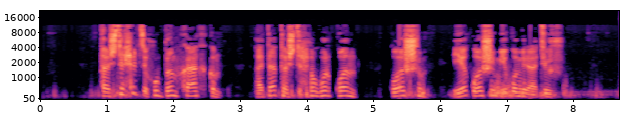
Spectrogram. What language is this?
Kabardian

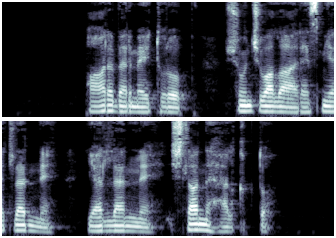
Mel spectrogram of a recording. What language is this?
Uyghur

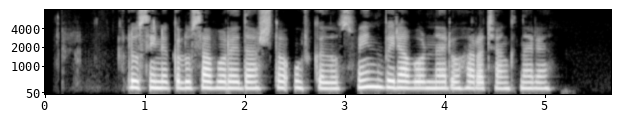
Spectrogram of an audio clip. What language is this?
Armenian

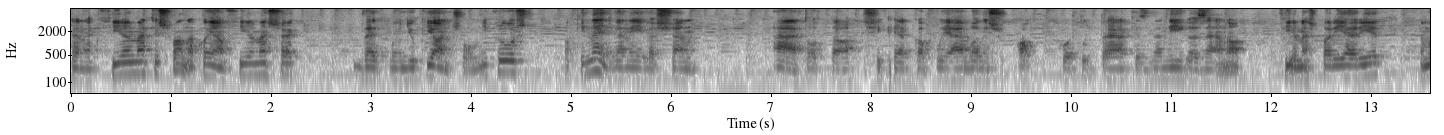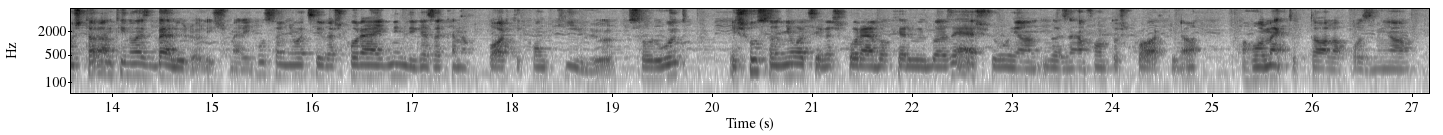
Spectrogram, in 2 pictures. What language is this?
Hungarian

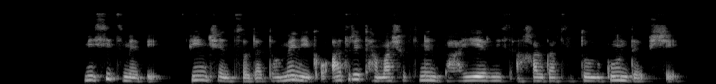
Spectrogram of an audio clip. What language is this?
Georgian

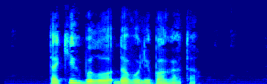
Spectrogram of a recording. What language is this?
Belarusian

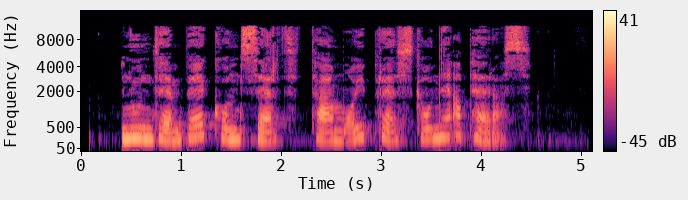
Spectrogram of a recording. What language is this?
Esperanto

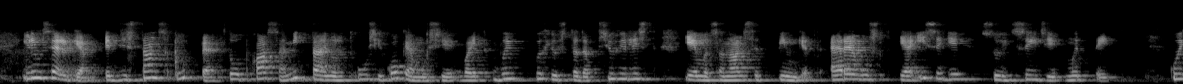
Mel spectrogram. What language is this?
Estonian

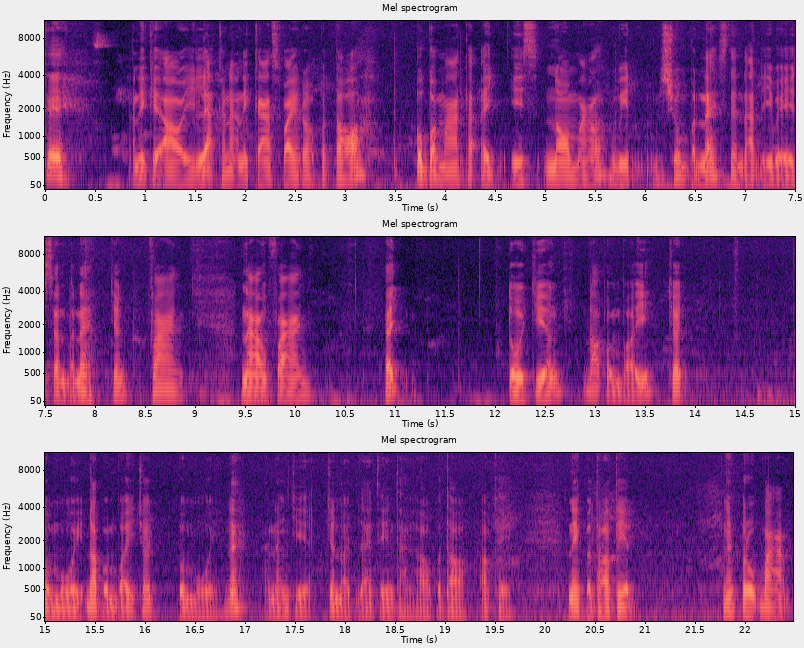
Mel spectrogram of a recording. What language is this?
Vietnamese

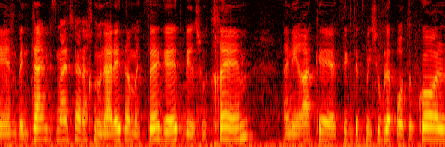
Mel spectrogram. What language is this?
Hebrew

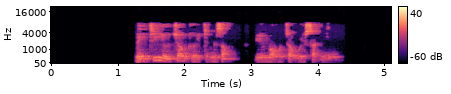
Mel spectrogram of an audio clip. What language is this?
Cantonese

